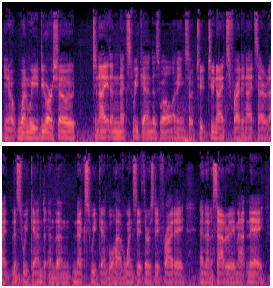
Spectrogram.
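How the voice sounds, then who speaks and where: Bright, low-voiced man in casual interview. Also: flat delivery, brisk, slight background noise. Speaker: radio theater performer, interview guest. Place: college radio station.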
